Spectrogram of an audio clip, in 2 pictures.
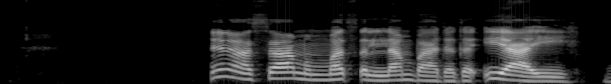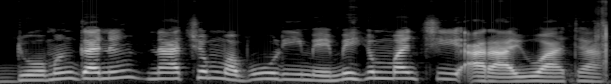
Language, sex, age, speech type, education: Hausa, female, 60+, read, primary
